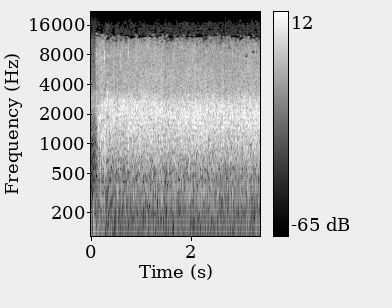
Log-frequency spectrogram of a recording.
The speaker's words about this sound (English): And everybody clapped.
